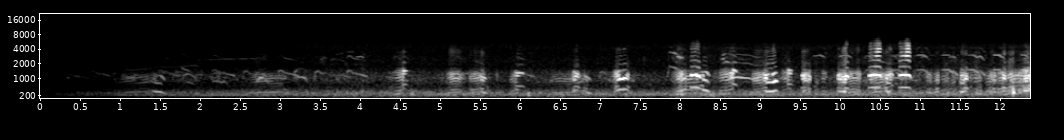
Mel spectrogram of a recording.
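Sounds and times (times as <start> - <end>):
Canada geese (Branta canadensis) honking: 1.0 - 12.3.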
